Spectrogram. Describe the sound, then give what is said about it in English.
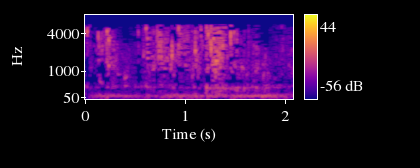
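Liquid pours in a steady, splashy trickle for a couple of seconds, close by and moderately loud, over a faint low hum, with no voices. “By the Prince of the Air, by the little spirit, come to the virgin blood we pour for you.”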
